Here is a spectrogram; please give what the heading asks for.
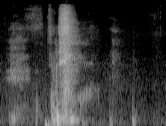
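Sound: sneeze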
